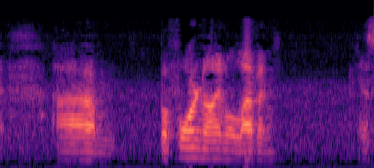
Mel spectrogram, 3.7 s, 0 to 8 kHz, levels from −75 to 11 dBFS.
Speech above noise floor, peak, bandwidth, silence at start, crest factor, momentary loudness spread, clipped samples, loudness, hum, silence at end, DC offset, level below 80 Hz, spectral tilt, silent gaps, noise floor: 27 dB; 0 dBFS; 6 kHz; 0 s; 18 dB; 20 LU; under 0.1%; -16 LUFS; none; 0 s; under 0.1%; -68 dBFS; -6 dB/octave; none; -43 dBFS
